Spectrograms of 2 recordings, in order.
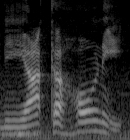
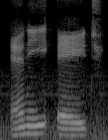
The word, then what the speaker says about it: Nikanee: Vandal says it's Nikani. Nikani. Nikani. Nikanee is how it's pronounced.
